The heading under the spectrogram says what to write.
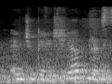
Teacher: the stress occurs on the third syllable in education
